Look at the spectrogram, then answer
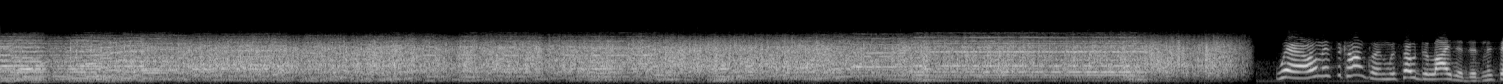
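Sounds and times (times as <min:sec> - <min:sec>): musical bridge: 0:00.0 - 0:11.7
audience laughter and applause: 0:00.4 - 0:12.6.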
